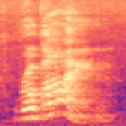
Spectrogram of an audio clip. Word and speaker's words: Robijn: for games today i am speaking with robine did i say it right yes she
